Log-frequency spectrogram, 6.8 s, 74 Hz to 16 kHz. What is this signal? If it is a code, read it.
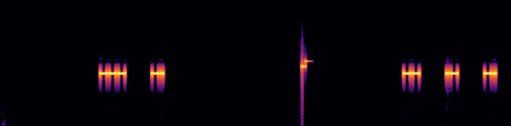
Morse code, heard as a keyed tone, about 40 wpm, spaced as for 19 wpm, 700 Hz. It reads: ON MAN
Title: 4x Character Spacing - Top 200 Words - 40wpm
